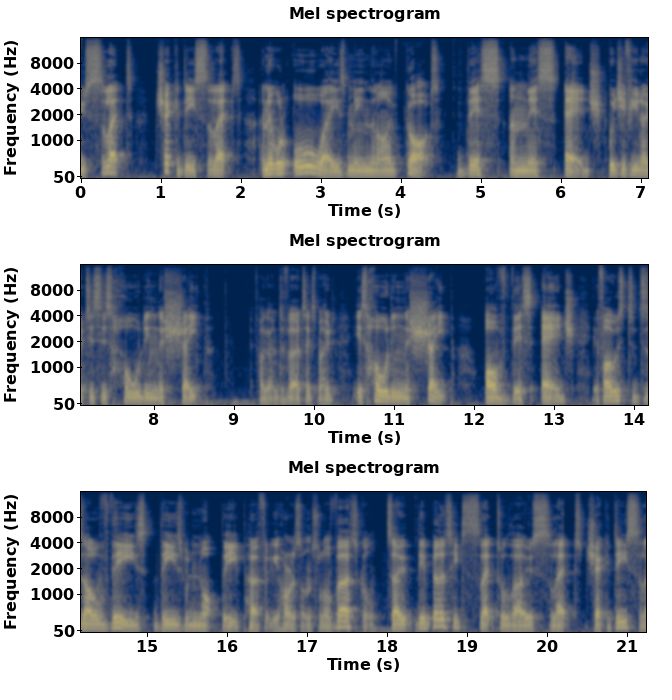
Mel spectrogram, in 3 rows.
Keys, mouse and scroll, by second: 2.7 middle click, 5.3 shift+click, 5.8 middle click, 7.8 shift+z, 8.9 Tab, 9.9-11.0 scroll up 1, 13.1-15.2 scroll down 1, 17.4 middle click, 17.7 Tab.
